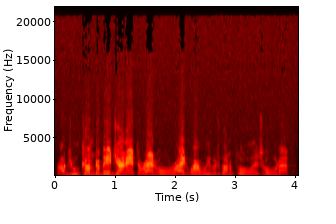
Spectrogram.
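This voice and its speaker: An actor playing an ornery, bossy outlaw gang leader with an American cowboy accent in an old radio western. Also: male voice, high-pitched, brisk, bright, forceful tone. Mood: grudging. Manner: bossy, rough-talking. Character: ornery snarling outlaw gang boss, male. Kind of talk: 1950s radio western acting. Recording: very noisy old radio recording, clatter.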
